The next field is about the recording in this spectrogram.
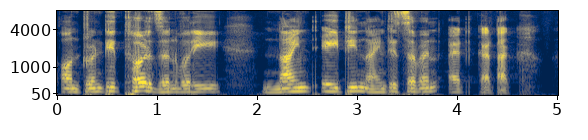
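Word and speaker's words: Cuttack: तो this is नॉट सटक, सटक नहीं है. इट स्पेलिंग लाइक सटक, CUTTSK, बट it's pronounce like कटक के.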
